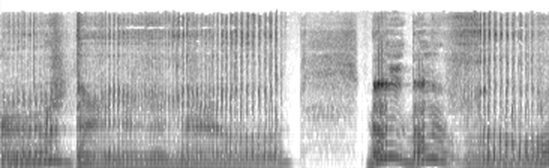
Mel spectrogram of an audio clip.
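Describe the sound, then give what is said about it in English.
A person's voice imitates a car motor with a loud, buzzing vocal drone, breaks off briefly, then returns with rising and falling revving swoops before settling into a steady hum. “Yeah, somebody in Japan whose job is to go.”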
